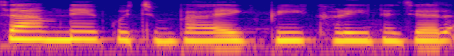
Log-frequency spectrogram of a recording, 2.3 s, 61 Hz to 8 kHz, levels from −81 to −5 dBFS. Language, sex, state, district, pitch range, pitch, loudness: Hindi, female, Bihar, Kaimur, 235-250 Hz, 235 Hz, -17 LUFS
